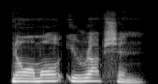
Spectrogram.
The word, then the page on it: normal eruption: ‘nɔːml ɪ’rʌpʃn; ‘но:мл и’рапшн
